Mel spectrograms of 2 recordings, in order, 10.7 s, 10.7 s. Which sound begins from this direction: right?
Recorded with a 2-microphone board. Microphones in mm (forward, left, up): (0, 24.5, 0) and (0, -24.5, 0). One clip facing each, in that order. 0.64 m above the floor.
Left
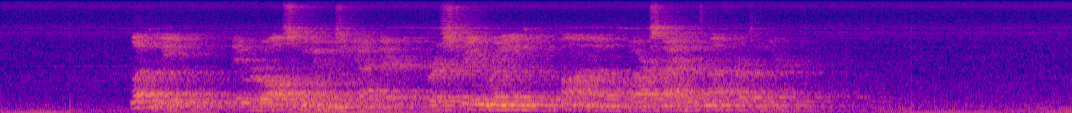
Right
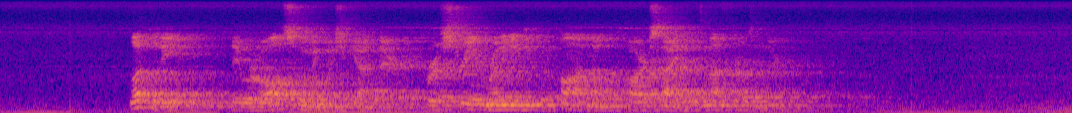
A man speaking, at 1.3 s.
